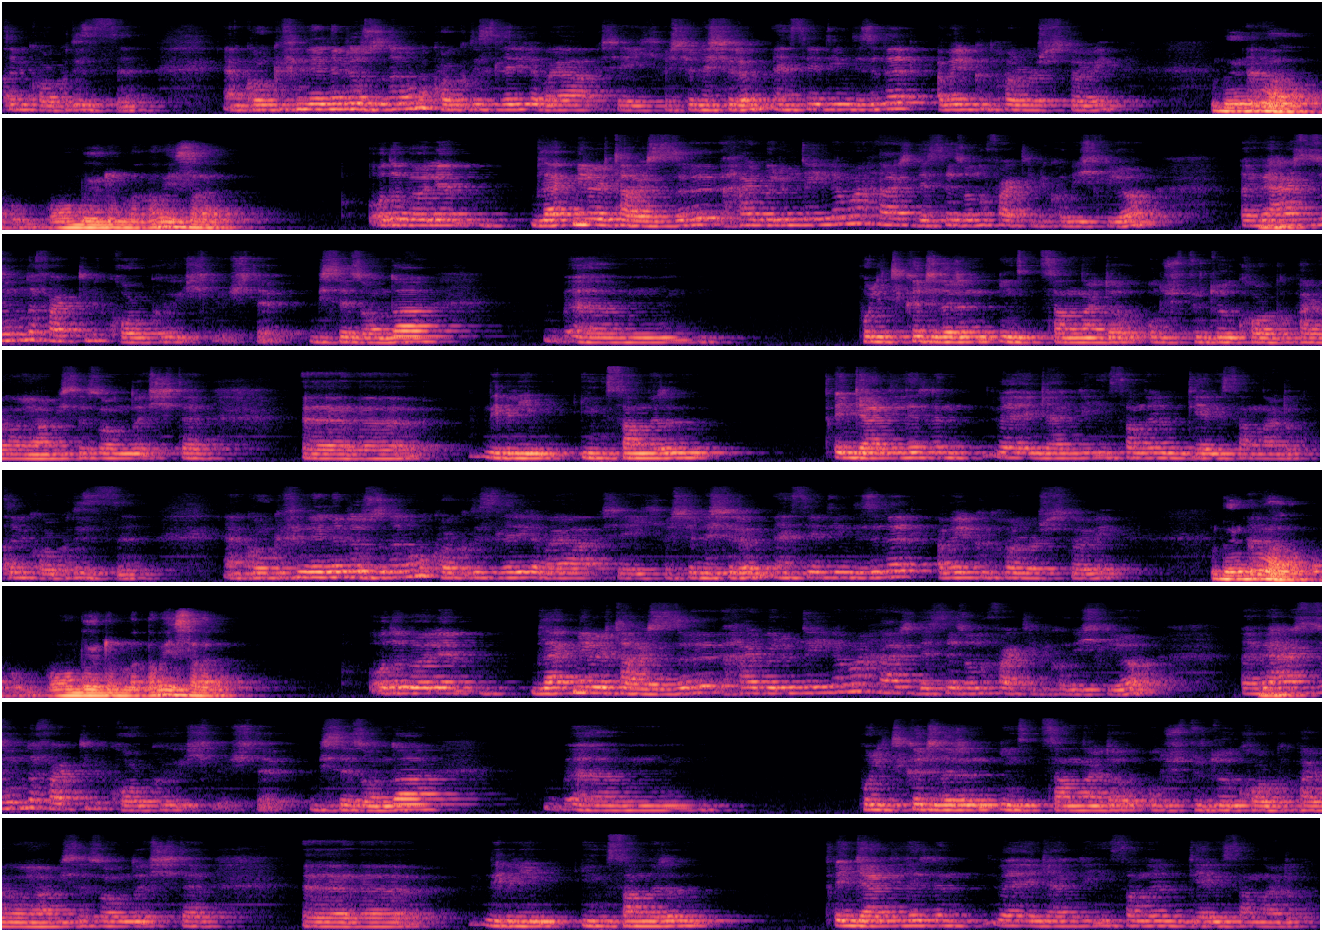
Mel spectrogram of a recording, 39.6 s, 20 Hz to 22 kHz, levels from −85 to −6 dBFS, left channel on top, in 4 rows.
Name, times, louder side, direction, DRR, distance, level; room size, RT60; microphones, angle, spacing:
voice 1, 0.0-8.3 9.3-9.6 12.7-13.6 13.9-18.9 19.2-21.8 22.1-23.3 23.9-25.1 26.2-31.7 31.9-32.9 33.2-35.0 35.9-39.4, equal, 55° left, -3 dB, 1.9 m, -30 dB
voice 2, 9.1-11.6 19.3-19.5, right 2 dB, 85° right, 4 dB, 1.1 m, -23 dB
5.1 x 4.4 x 5.0 m, 0.83 s
head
